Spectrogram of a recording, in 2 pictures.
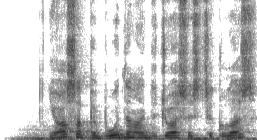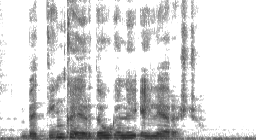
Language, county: Lithuanian, Kaunas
